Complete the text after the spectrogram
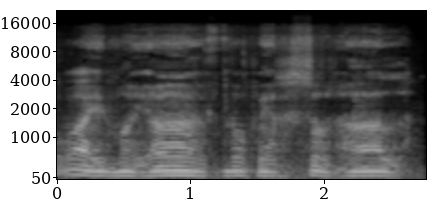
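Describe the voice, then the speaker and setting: A man acting as a measured but insistent, lovesick boss in an Ilocano radio drama. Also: fairly low pitch, fairly even intonation, slight background noise. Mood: yearning. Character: insistent lovesick boss pining to see a woman.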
